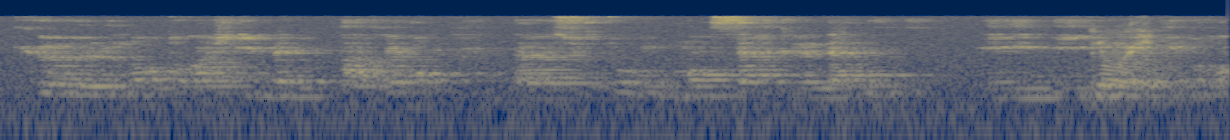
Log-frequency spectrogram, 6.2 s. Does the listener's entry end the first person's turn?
No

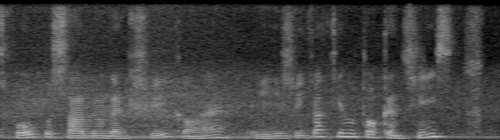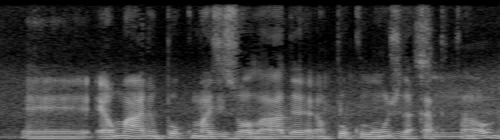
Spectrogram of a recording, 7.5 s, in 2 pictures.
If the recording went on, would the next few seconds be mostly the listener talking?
No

